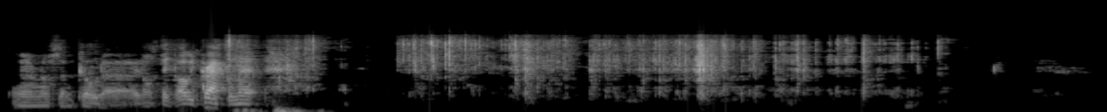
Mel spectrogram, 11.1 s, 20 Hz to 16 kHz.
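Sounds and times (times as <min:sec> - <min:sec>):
foil wrapper crinkling: 0:02.2 - 0:03.4, 0:04.0 - 0:09.6.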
